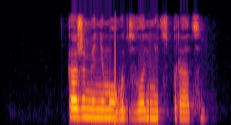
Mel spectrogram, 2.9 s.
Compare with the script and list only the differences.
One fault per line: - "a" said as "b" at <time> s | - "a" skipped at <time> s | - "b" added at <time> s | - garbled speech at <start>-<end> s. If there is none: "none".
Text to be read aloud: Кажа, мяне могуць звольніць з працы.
none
